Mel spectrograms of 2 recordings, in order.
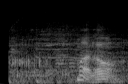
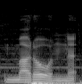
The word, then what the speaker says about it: Madonna: Madonna. Whatever. Notice how it's Maron and not Madon. That's because in Neapolitan, the D sound between vowels can become a R, that's an alveolar tap.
